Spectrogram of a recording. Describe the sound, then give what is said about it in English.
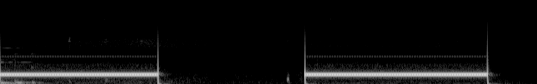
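Telephone dial tone, a loud, steady hum that cuts off, then a single click before the same tone returns and stops abruptly. “Can I dial?”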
